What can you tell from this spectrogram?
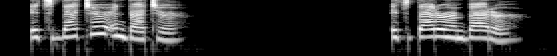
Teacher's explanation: sounds like a fast D sound when it's between two vowels when a t is between two vowels it's generally pronounced like a fast du sound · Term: tapped T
